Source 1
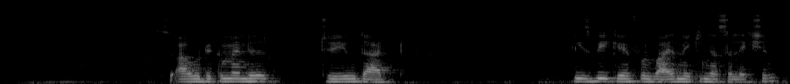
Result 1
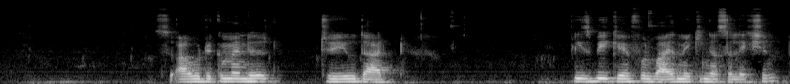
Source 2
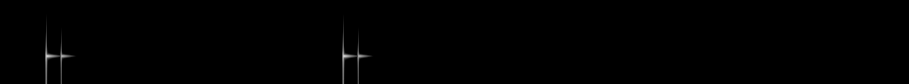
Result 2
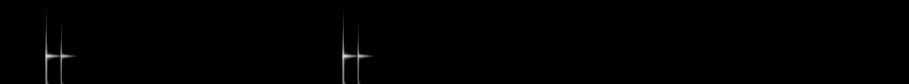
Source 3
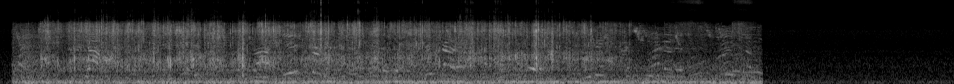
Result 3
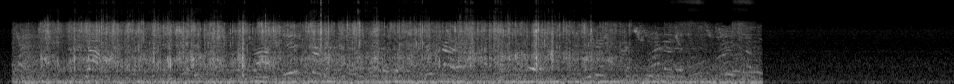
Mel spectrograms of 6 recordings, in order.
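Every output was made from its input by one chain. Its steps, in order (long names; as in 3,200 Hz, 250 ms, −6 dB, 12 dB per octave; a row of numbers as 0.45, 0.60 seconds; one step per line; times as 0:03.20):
high-pass filter 42 Hz
normalise the peak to −1.5 dBFS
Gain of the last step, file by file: +22.0, +5.0, +3.0 decibels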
